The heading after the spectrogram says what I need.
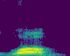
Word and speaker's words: Vam: Then for your Swadhisthana chakra, it is Vam, V-A-M.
